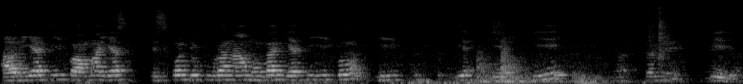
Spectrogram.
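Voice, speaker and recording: A woman English teacher giving a classroom lesson on contractions, spelling out letters slowly and repeating herself. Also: mid-range voice, steady tone, darkish tone, recorded from a distance. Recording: echoey room, voice from off-mic, faint noise.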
